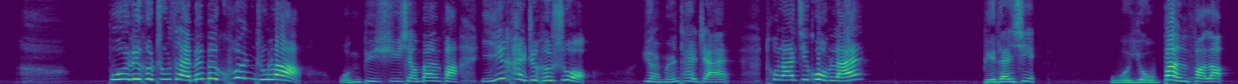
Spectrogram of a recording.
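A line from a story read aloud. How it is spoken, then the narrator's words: Loud shout. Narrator (Chinese): 弗瑞德大喊一声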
